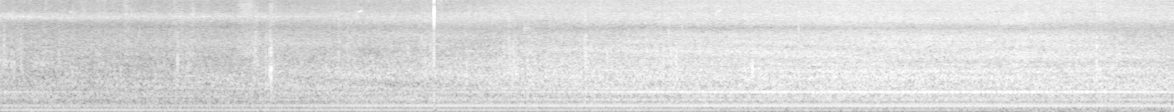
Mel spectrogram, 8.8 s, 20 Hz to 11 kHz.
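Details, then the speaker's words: 2022 Hyundai Elantra N, 2.0 L four-cylinder, 6-speed manual: steady whirring hum of radiator cooling fans running after shutdown, no engine beat; normal, they run after every drive, even short ones. "Those cooling fans will run after every drive, even if you've just gone for a quick cruise downtown."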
